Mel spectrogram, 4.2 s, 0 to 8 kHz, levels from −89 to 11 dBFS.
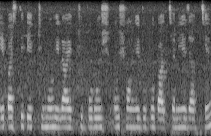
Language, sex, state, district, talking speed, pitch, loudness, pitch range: Bengali, female, West Bengal, Paschim Medinipur, 185 wpm, 205 Hz, -16 LUFS, 200-210 Hz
